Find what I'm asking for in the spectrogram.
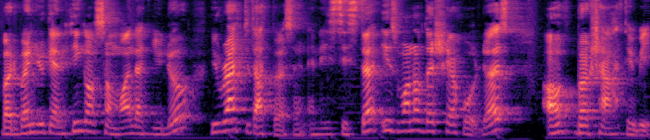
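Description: Against a quiet background, a man talks at a fairly quick pace in a bright, sharp tone with lively intonation. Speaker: investing YouTuber. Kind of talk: educational commentary to camera. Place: home room.

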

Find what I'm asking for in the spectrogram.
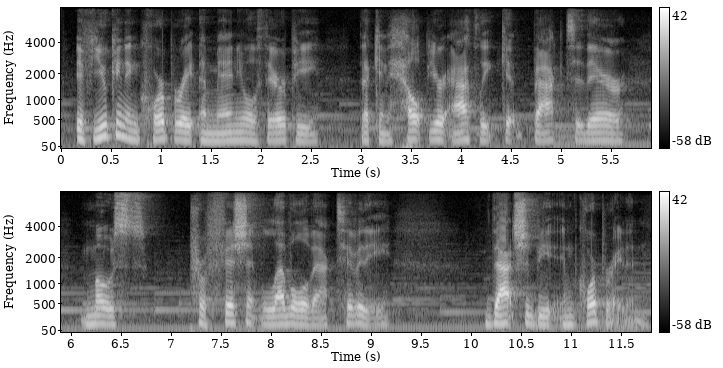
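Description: A man with an American accent at a moderate pace, ordinary pitch variation, faint music in the background. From Texas, San Antonio; Texas. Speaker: sports medicine doctor. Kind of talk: self-introduction. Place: studio. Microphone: lapel.

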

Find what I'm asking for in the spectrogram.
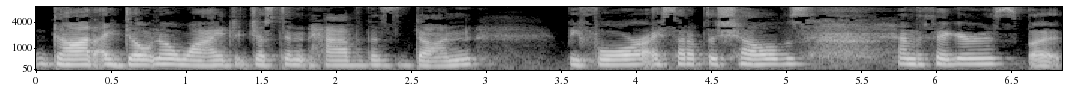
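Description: A woman speaks at a fairly slow pace. Her intonation is monotone and flat. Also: quiet background. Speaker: collector vlogger. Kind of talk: casual vlog chat. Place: home room. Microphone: phone near.

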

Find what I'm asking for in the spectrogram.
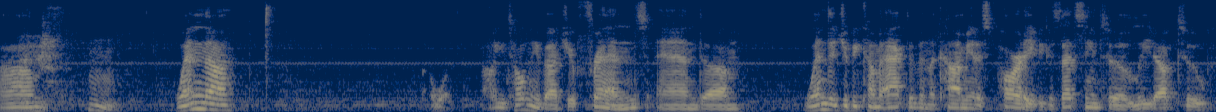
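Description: A man talks at a fairly slow pace with fairly low pitch, lively intonation, and long, frequent pauses. Light background noise is present. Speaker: interviewer. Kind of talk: interview questions. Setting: living room. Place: home room. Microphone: old recording.

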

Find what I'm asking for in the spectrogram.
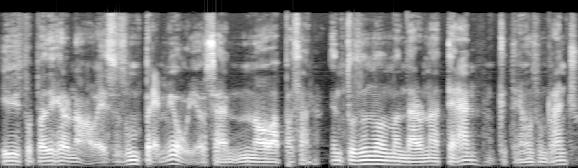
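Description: A man with a very deep, low pitch talks at a fairly quick pace with ordinary pitch variation. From Mexico. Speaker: podcast co-host. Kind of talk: casual chat. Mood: relaxed, storytelling. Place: studio. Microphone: studio mic.

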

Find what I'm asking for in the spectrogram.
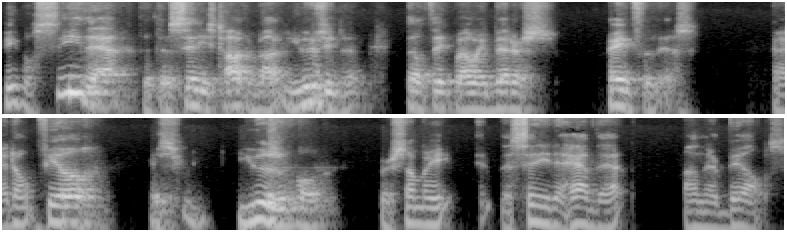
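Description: With a dark, mellow, somewhat breathy tone and fairly high pitch, a man speaks at a moderate pace with fairly even intonation, long and frequent pauses, big swings in loudness and audible room echo. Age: 80s+. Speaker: retired plumber, public commenter. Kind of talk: public comment at council meeting.

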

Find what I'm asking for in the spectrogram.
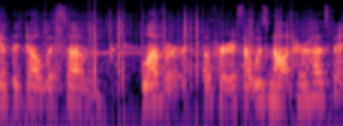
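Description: There is noticeable background noise. A woman is speaking over it. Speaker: vlogger. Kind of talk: history storytelling to camera. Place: home room.

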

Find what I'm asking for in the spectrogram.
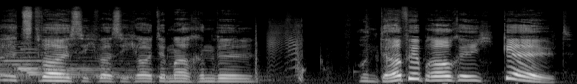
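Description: Very wide pitch swings over faint music in the background. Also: man, fairly high pitch for a man, fairly slow pace, big swings in loudness. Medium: audio drama. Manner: simple, childish, excitable.

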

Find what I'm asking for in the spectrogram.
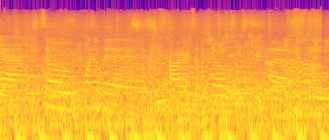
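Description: A woman speaks at a very slow pace. Loud music plays in the background. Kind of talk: interview answer. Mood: warm and friendly. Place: bar.

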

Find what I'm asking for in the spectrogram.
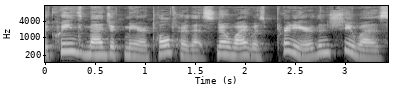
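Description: Lively intonation in an unforced reading voice

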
